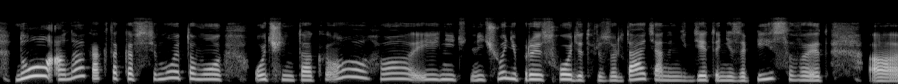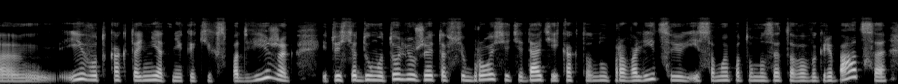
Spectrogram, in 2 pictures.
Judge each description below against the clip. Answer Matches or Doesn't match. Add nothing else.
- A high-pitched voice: Matches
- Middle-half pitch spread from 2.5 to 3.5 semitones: Doesn't match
